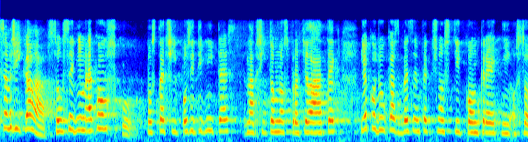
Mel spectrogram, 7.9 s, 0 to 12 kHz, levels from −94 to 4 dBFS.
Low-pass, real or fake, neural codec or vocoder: 7.2 kHz; fake; codec, 16 kHz, 4 kbps, FreqCodec, smaller model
